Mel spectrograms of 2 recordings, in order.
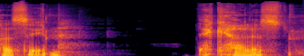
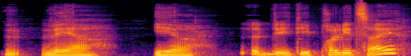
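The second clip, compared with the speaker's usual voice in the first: stammelnd, etwas höher; er windet sich stotternd heraus; verängstigter Wirt. Acted. Wirt wird bedroht. (stotternder Wirt, etwas höher)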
